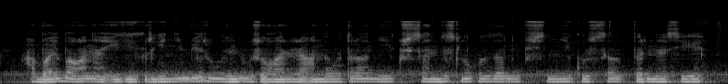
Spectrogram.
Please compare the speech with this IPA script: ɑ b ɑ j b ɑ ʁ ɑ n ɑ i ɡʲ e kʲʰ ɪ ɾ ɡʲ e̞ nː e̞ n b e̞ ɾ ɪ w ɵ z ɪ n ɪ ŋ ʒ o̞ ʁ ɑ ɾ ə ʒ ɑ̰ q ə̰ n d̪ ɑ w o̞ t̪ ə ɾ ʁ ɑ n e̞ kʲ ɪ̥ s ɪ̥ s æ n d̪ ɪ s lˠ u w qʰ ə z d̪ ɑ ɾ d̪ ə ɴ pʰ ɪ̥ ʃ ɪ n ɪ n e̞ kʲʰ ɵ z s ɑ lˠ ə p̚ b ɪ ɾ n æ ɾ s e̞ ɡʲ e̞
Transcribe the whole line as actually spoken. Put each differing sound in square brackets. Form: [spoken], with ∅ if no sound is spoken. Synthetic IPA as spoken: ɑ b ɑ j b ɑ ʁ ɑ n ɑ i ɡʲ e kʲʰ ɪ ɾ ɡʲ e̞ nː e̞ n b e̞ ɾ ɪ w ɵ z ɪ n ɪ ŋ ʒ o̞ ʁ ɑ ɾ ə ʒ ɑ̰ q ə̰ n d̪ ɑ w o̞ t̪ ə ɾ ʁ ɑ n e̞ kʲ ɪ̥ [ʃ] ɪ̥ s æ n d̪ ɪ s lˠ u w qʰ ə z d̪ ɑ ɾ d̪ ə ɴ pʰ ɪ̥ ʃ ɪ n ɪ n e̞ kʲʰ ɵ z s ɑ lˠ ə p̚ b ɪ ɾ n æ ɾ s e̞ ɡʲ e̞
